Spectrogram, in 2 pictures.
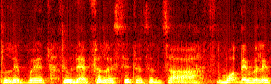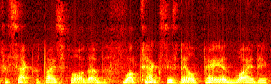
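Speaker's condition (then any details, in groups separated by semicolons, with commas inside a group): Motor neurone disease; 18 months since onset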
